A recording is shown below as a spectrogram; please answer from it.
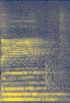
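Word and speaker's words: thing: जैसे हम कहते हैं थिंग, जो एंड में आईएनजी होता है उसको प्रोनाउंस नहीं किया जाता, वहां पे ये साउंड प्रोड्यूस होता है ई।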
